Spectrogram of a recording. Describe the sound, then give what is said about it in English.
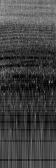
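An audience imitating sheep bleats all at once on a count of three, a brief, dense chorus of overlapping wavering voices held at a steady level with no talking. “On the count of three, I want you to bleat like sheep.”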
